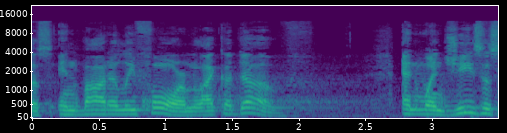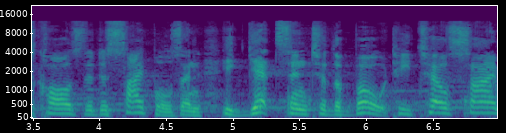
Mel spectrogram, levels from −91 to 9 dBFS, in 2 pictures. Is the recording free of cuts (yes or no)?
yes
